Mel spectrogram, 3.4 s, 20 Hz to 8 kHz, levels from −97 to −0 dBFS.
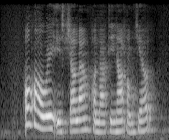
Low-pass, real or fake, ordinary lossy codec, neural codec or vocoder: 7.2 kHz; fake; none; codec, 16 kHz, 1 kbps, FunCodec, trained on Chinese and English, 50 frames a second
